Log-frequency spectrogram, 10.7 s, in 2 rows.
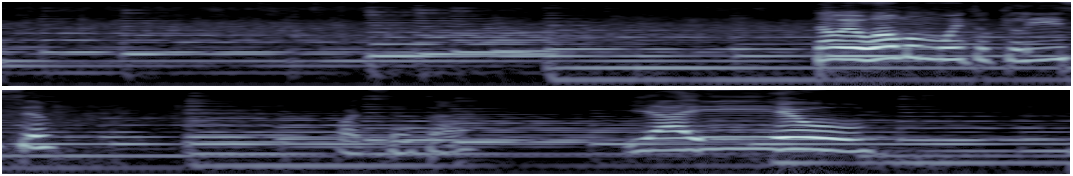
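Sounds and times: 
audience applause: 0.0s - 6.8s
speech: 4.1s - 5.7s, 7.1s - 7.8s, 8.5s - 9.8s.

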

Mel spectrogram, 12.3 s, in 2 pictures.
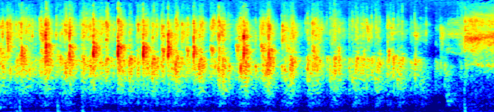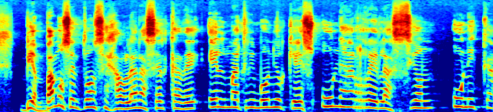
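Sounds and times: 
audience applause: 0.0s - 5.8s
speech: 6.5s - 12.3s.

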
